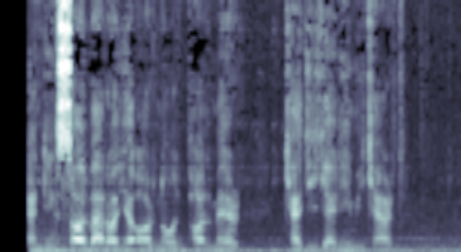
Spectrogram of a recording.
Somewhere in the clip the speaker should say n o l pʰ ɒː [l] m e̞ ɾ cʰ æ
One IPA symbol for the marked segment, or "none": l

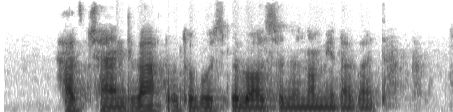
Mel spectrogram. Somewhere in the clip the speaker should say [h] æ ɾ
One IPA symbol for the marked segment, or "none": h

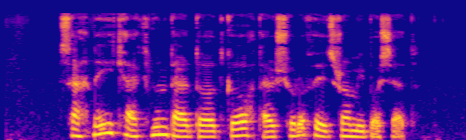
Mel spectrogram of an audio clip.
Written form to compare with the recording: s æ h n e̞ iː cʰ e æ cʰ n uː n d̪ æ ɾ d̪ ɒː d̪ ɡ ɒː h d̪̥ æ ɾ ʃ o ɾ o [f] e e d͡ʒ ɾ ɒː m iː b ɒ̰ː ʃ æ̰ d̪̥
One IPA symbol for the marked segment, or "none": f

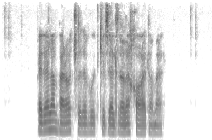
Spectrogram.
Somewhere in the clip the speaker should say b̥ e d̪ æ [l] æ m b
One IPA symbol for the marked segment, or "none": l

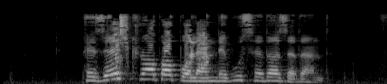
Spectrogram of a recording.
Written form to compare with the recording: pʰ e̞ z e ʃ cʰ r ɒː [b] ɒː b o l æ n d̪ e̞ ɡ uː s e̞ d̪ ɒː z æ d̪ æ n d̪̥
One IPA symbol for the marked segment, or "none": b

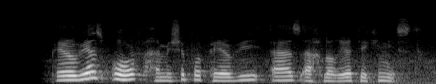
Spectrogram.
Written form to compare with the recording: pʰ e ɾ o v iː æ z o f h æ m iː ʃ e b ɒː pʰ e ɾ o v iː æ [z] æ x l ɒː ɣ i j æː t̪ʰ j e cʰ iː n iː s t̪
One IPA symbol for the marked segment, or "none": z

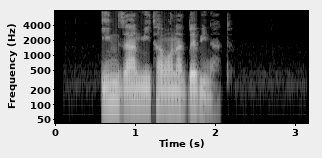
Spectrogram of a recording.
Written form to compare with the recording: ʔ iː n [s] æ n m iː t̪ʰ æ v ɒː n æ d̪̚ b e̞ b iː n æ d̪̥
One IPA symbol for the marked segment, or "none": z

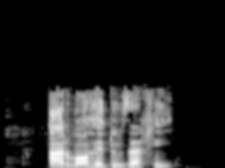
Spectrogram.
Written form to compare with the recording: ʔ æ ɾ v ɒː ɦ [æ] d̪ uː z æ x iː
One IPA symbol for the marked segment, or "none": e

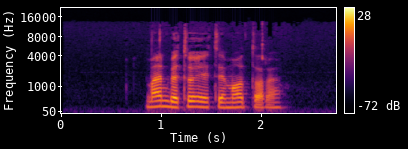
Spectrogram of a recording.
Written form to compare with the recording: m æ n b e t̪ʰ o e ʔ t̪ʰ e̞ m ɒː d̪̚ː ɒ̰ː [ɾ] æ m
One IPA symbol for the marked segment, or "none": ɾ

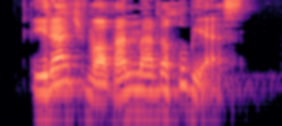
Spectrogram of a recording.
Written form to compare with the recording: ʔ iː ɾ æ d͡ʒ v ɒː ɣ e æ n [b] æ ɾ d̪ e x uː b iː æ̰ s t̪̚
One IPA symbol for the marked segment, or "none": m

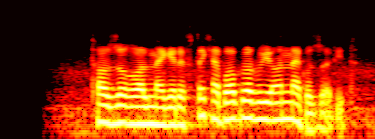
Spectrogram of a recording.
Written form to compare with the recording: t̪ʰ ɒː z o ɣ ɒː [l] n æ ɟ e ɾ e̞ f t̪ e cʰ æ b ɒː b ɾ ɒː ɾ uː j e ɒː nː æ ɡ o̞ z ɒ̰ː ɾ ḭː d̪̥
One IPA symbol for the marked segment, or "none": l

